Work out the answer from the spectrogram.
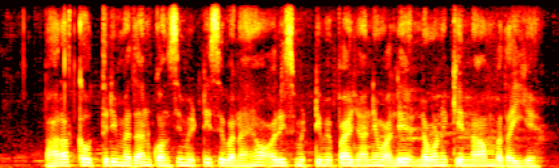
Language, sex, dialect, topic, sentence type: Hindi, male, Hindustani Malvi Khadi Boli, agriculture, question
